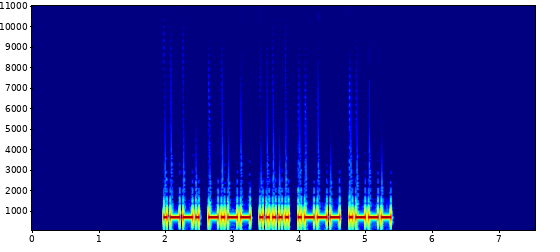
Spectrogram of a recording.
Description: Morse code, heard as a keyed tone, about 25 wpm, 700 Hz. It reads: PY5JJ
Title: DXCC-100 Call Signs - 5 Characters - Repeated 2x - 25wpm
